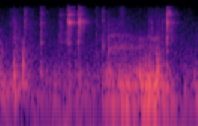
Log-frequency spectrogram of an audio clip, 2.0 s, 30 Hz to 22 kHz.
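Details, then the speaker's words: M14/M1A rifle with the gas lock lined up and the gas plug torqued down. The gas cylinder, rocked by hand on the barrel, gives light irregular metallic clicks: it is loose and the splines need tightening. "when I have a gas lock lined up and I have a gas plug torque down I'm able to get and grab the gas cylinder and wiggle it on the barrel you can hear it clicking around in there"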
